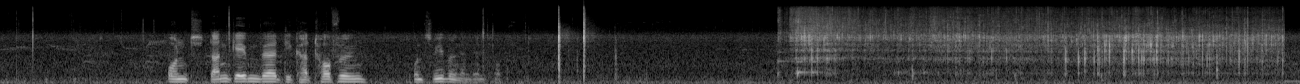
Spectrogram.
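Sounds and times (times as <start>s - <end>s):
small crackles of frying: 0.0s - 12.9s
potatoes sizzling in hot oil: 7.8s - 12.9s.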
